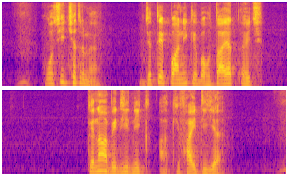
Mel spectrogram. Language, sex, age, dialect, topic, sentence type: Maithili, male, 51-55, Bajjika, agriculture, question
